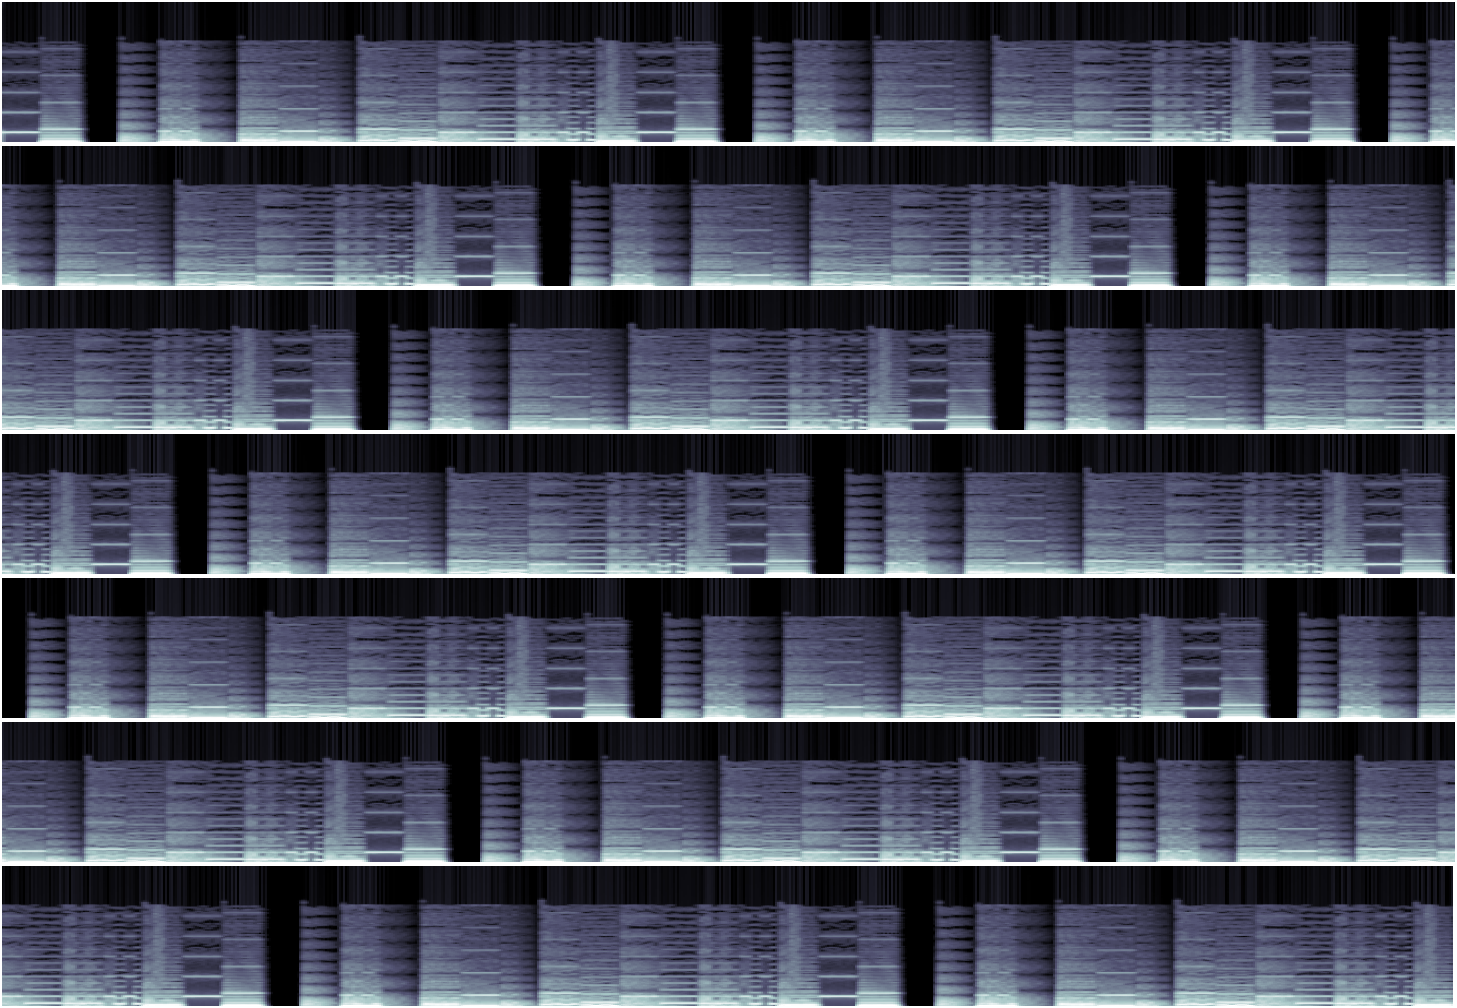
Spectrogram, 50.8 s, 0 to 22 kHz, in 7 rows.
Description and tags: FREE HOTDOGS
8-bit, Video-Game, 8bit, chiptune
